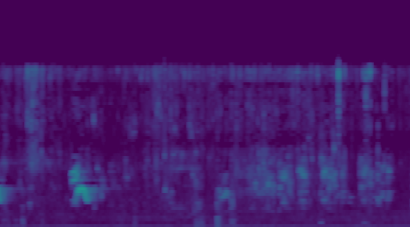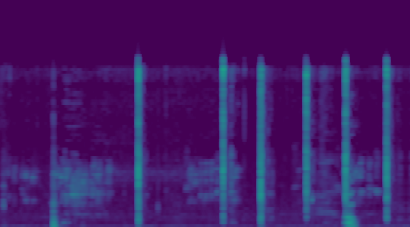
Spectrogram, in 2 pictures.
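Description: Screwdriver tip tapping and chipping at a block of ice frozen around a toy truck: a series of sharp clicks, about six in the second half, each under a second apart.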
